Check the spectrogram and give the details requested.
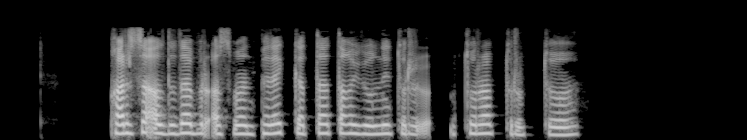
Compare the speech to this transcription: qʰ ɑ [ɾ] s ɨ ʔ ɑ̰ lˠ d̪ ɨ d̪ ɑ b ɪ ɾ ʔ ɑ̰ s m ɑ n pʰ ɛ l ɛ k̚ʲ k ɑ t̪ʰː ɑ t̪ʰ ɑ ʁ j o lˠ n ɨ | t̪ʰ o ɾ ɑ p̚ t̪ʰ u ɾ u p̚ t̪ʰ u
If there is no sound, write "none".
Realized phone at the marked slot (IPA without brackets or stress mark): ɾ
